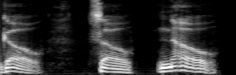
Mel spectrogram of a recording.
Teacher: your lips become round and forward like in go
